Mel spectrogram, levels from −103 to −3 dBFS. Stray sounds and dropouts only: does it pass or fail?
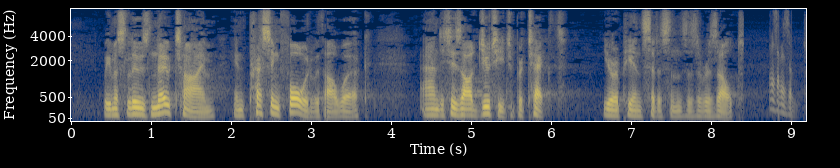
fail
